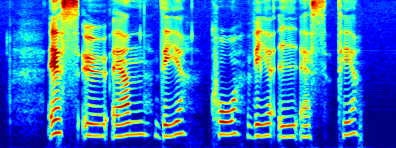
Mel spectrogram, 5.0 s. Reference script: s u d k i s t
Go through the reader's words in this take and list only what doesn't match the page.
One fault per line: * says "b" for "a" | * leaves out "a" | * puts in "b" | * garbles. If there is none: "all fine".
* puts in "n"
* puts in "v"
